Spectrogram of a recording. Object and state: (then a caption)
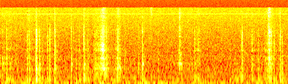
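Wooden butcher-block tabletop. Both hands scratch the wood of a large solid maple butcher-block tabletop with painted nails, making quiet, soft scraping with a series of short, dry clicks. The sound is low-weighted and dies away almost instantly after each stroke.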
